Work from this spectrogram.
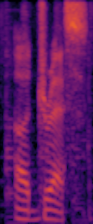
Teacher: the verb address has the stress on the second syllable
